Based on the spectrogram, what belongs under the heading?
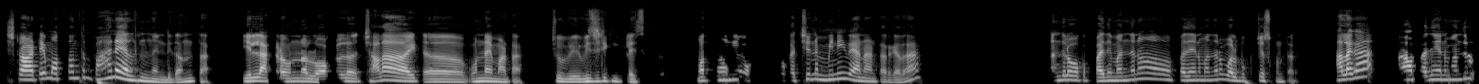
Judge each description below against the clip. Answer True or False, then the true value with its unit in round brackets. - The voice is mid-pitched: True (175 Hz)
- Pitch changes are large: True (7.5 semitones)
